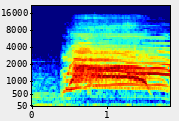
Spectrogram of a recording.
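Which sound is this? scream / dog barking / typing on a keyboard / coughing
scream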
